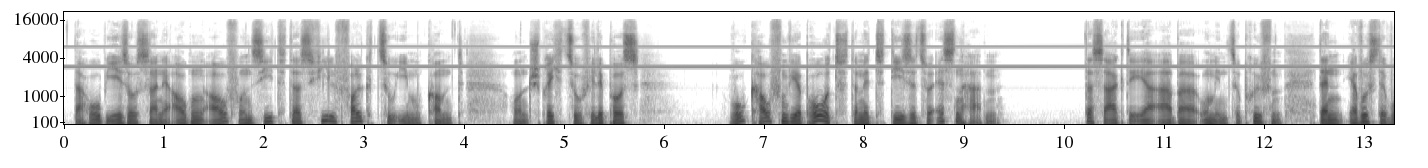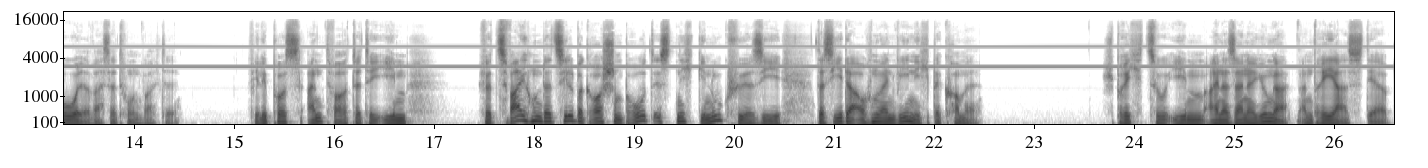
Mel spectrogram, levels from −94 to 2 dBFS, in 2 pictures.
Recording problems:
high-pitched whine; noticeable; throughout; 3 kHz, 20 dB below the speech

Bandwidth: 15.5 kHz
